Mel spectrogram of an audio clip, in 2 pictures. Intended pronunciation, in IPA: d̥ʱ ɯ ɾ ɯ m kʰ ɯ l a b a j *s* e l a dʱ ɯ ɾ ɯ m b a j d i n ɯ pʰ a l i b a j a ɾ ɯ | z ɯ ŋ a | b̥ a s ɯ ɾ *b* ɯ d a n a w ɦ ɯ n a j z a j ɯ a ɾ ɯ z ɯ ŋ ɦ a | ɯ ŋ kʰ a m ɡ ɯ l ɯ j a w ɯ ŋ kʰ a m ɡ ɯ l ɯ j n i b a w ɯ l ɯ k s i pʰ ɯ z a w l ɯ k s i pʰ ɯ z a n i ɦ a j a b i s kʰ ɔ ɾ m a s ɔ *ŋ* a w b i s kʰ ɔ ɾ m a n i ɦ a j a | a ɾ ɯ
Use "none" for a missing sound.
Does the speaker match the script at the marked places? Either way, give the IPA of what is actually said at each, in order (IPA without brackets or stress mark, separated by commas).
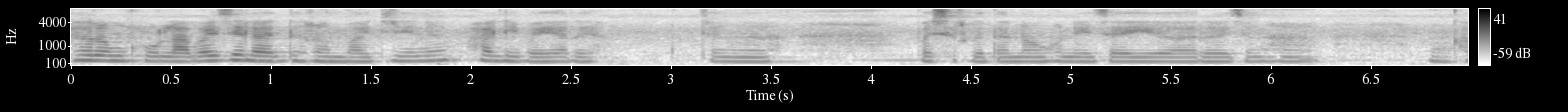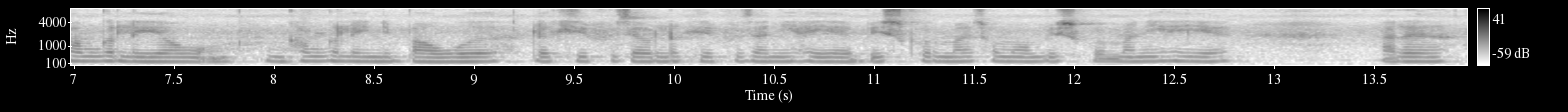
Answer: z, ɡ, m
